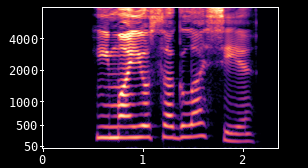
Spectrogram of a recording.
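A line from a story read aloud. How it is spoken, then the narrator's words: Stern reminder. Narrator (Russian): напомнила строго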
